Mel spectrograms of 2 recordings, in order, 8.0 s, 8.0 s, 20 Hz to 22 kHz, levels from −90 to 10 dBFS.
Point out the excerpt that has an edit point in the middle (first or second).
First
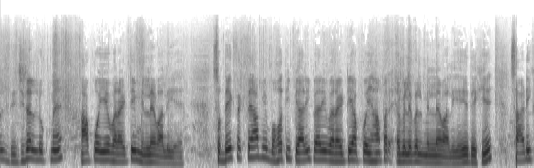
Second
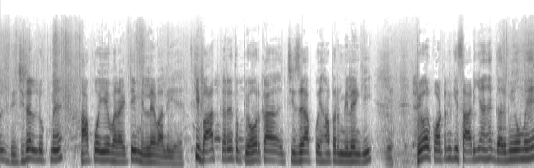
second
